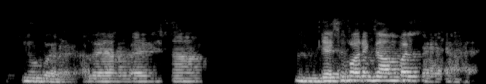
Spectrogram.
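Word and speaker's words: über: पे कंसिडर करूँ ना कि इसके ऊपर umlaut है, तो फिर मैं इसको पढ़ता हूँ यूबर, यूबर, यूबर। लेकिन अगर मैं फॉर एग्जांपल यहाँ से umlaut रिमूव कर देता हूँ, तो फिर इसकी जो प्रोनाउंसिएशन है वो डिफरेंट हो जाएगी। फिर मैं इसको पढ़ूंगा ऊबर, ऊबर।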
